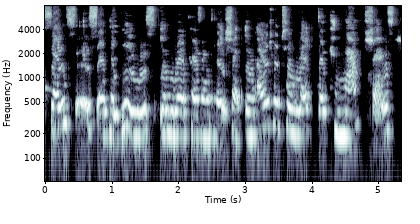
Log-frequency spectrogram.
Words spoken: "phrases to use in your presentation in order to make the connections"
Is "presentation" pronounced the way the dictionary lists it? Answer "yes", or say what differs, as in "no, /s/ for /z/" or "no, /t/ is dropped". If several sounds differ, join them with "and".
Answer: yes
